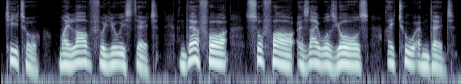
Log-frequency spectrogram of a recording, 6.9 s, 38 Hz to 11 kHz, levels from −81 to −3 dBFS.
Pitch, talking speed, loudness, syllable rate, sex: 145 Hz, 165 wpm, -17 LUFS, 4.1 syllables/s, male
